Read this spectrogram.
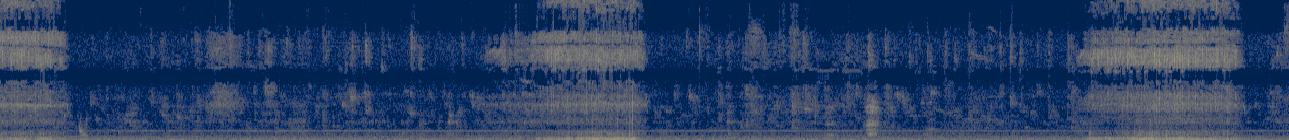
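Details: Snoring in a sleeping dog: low, rumbling snores on the in-breaths about every five and a half seconds, with quiet gaps between.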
